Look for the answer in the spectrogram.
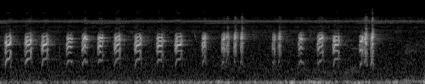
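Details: Decoy red-whiskered bulbul, a caged bird singing at wild birds: a steady string of short dry chattering notes, roughly four a second, slowing and growing uneven toward the end, over a faint continuous high hum.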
